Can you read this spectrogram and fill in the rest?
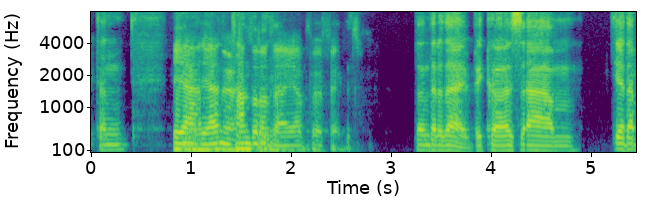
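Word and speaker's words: Tandaradei: And I don't even know how to pronounce it. Tandaradai. Tandaradai, yeah, perfect.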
